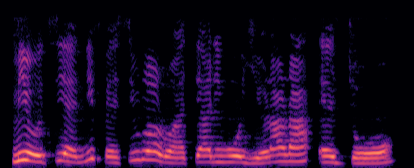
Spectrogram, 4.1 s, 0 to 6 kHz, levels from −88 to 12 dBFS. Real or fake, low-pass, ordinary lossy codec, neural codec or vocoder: real; 5.4 kHz; none; none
